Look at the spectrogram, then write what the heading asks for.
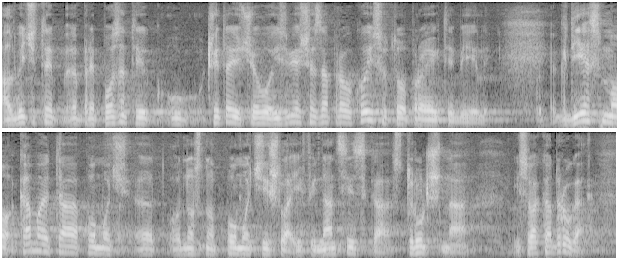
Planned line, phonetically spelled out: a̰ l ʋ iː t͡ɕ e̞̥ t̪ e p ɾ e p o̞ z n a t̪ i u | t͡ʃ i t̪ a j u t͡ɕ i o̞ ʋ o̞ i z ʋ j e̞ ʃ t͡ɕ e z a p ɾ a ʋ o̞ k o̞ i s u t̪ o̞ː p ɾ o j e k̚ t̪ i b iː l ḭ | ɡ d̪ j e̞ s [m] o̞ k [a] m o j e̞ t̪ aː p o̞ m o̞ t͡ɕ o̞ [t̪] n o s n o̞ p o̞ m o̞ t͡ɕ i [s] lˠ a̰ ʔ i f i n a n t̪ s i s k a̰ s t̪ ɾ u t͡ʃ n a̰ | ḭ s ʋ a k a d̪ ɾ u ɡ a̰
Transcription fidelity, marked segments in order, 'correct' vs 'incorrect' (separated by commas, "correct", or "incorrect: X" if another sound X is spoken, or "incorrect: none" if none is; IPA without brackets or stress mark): correct, correct, incorrect: d̪, incorrect: ʃ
